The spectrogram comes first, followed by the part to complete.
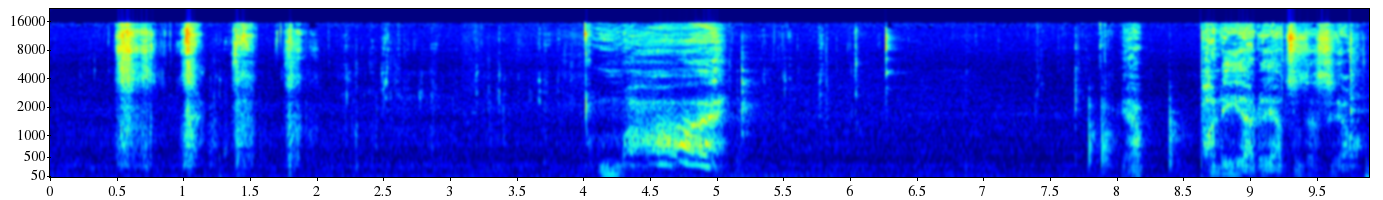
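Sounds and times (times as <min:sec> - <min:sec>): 
crunching and chewing thinly sliced beef dipped in ponzu sauce: 0:00.3 - 0:04.2, 0:05.2 - 0:06.4
speech: 0:04.1 - 0:04.7, 0:08.8 - 0:09.8.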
